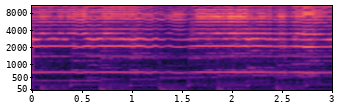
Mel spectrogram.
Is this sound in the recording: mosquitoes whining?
yes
